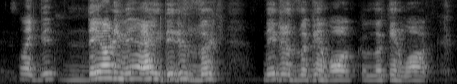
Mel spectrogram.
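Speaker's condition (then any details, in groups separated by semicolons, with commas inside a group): Cerebral palsy; with developmental delay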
